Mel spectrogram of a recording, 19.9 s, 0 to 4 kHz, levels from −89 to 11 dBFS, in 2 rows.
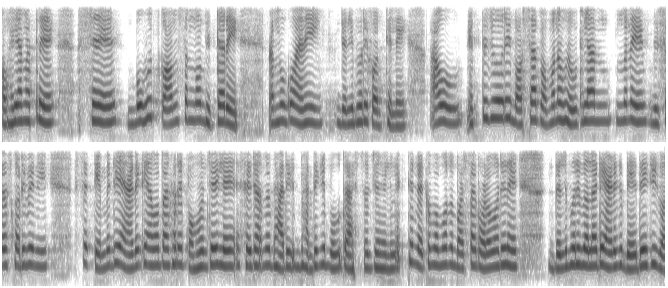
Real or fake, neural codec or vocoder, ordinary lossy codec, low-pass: fake; codec, 24 kHz, 1 kbps, SNAC; none; 3.6 kHz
